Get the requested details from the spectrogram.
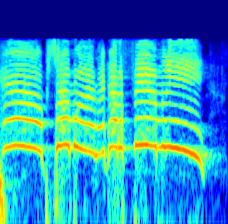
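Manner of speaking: very high, loud, squeaky little cry with drawn-out a. Retelling what a man at the house keeps saying, in an Alvin the Chipmunk voice. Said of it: "he sounds just like Alvin the Chipmunk".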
